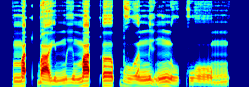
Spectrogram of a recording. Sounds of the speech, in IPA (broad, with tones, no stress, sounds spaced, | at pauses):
m a˦˥ t̚ ɓ a˨˩ j m i˨˩ m a˦˥ t̚ ʔ əː˦˥ p̚ ɣ u˨˩ ə̯ n ḭ˧˥ ŋ n u˨˩ k w o˧˩˨ m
